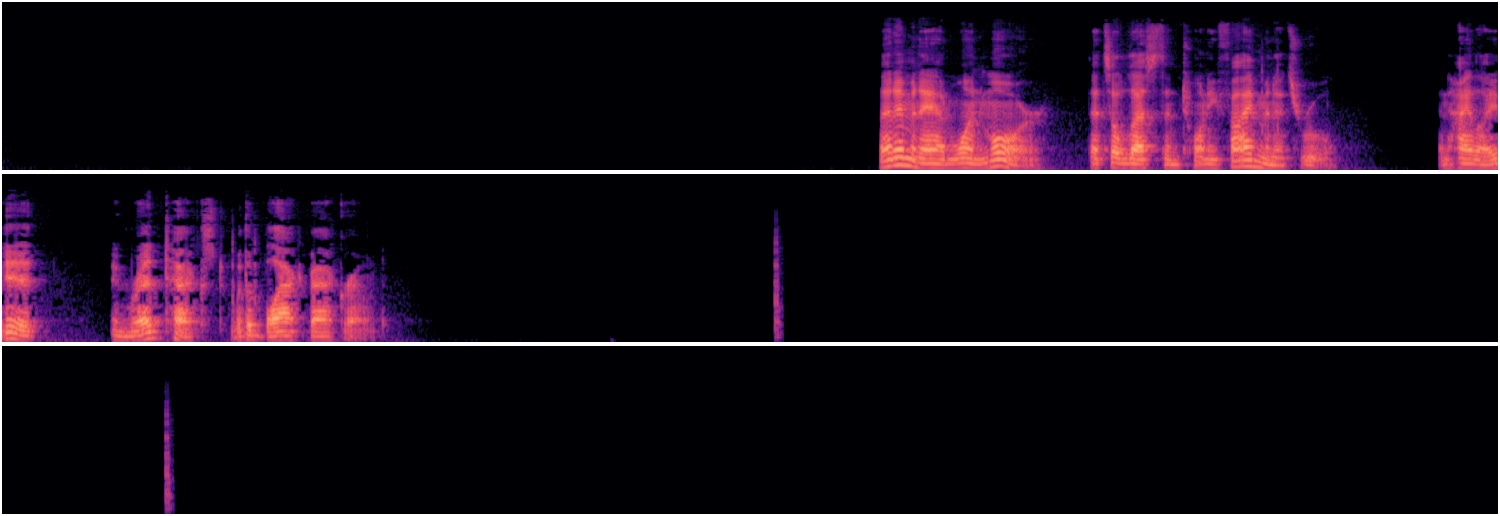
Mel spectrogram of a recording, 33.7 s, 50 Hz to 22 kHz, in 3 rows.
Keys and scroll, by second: 1.6-2.7 typing, 4.3 Return, 14.8-16.2 typing.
